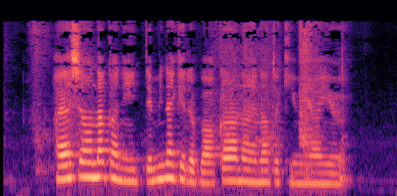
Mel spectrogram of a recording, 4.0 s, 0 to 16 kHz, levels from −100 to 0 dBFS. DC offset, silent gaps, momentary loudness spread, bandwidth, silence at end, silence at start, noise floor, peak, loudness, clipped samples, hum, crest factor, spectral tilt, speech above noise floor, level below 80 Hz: under 0.1%; none; 13 LU; 11.5 kHz; 0.5 s; 0.3 s; -45 dBFS; -4 dBFS; -21 LUFS; under 0.1%; none; 18 dB; -3.5 dB/octave; 24 dB; -60 dBFS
